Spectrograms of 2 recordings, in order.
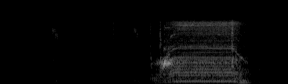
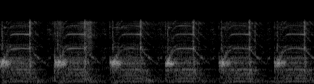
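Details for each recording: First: Hitachi water pump after replacing the faulty pressure cylinder with a Mitsubishi part, tap opened slightly: pump starts with buzzing whir, runs briefly and cuts out cleanly; less flow gives longer cut-off, normal pressure-switch cycling. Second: Hitachi water pump with tap opened slightly: pump clicks on and off in quick bursts, a bit under two per second, then quiet; short-cycling from failed pressure tank, fixed by replacing tank.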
